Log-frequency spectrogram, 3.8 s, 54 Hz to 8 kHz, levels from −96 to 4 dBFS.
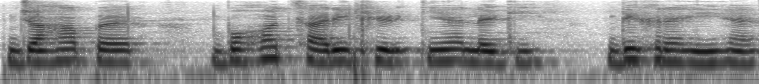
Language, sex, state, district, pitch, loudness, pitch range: Hindi, female, Chandigarh, Chandigarh, 205 Hz, -16 LUFS, 195-215 Hz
